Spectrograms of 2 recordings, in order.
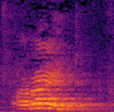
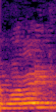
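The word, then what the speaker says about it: write: अब हम लिखते हैं राइट, WRIT, इसको हमने वराइट पढ़ना चाहिए था, लेकिन वराइट नहीं पढ़ते, हम राइट पढ़ते हैं। क्या पढ़ते हैं? राइट।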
